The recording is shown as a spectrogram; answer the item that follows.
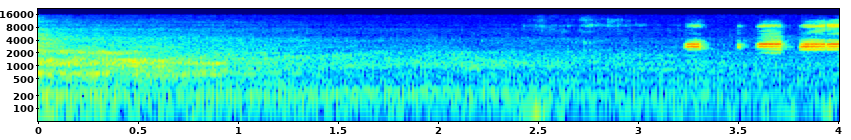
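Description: Soft splashing of liquid in a steel pot as a cloth bundle is worked by hand, fading within the first second. Near the end, a quick run of short, high-pitched electronic beeps.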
